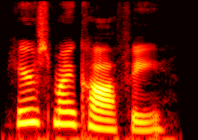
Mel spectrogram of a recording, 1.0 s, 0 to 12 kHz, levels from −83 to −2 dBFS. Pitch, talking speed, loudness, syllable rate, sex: 230 Hz, 180 wpm, -17 LUFS, 6.2 syllables/s, female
